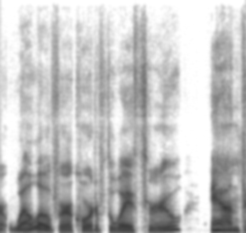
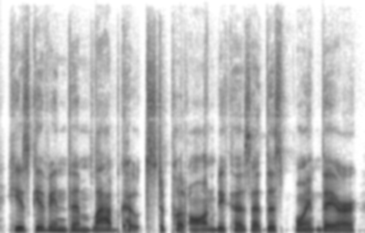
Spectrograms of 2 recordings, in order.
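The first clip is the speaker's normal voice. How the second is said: normal talking voice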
